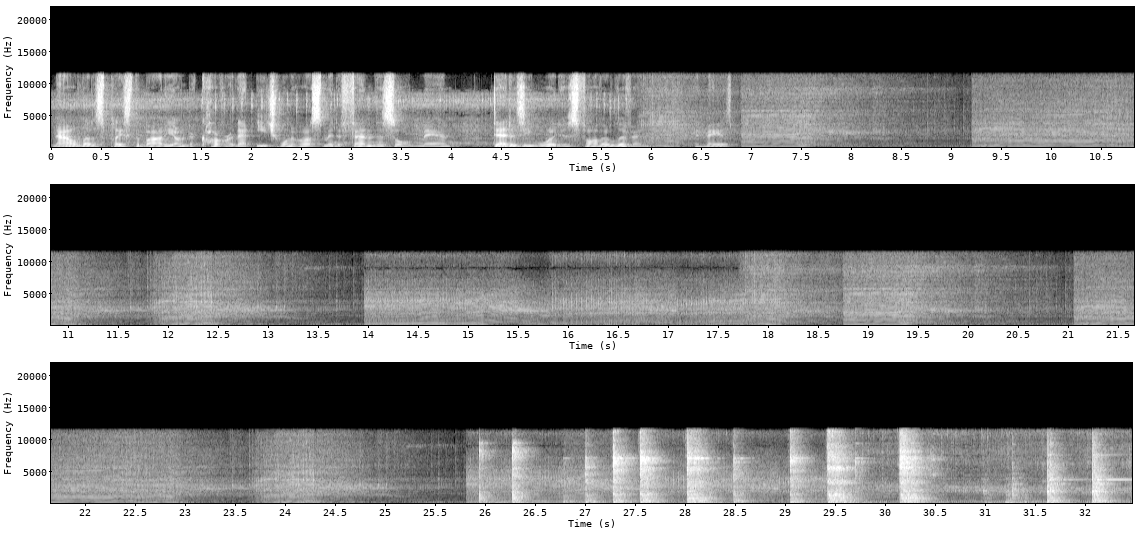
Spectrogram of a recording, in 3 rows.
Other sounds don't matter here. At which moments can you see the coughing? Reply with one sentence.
The coughing can't be heard in this clip.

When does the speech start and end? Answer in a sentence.
You can hear the speech from 0.0 to 6.8 s.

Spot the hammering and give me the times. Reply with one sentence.
You can hear the hammering from 25.9 to 32.4 s.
